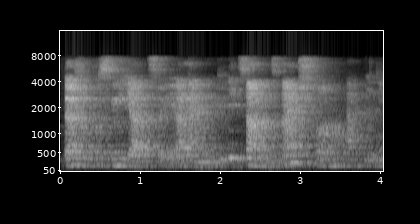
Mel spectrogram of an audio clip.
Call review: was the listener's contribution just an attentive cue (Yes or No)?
No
